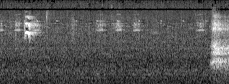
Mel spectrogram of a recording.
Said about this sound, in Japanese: ほら、よく聞いてみてください。鳥や虫の声が心地いいでしょう？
